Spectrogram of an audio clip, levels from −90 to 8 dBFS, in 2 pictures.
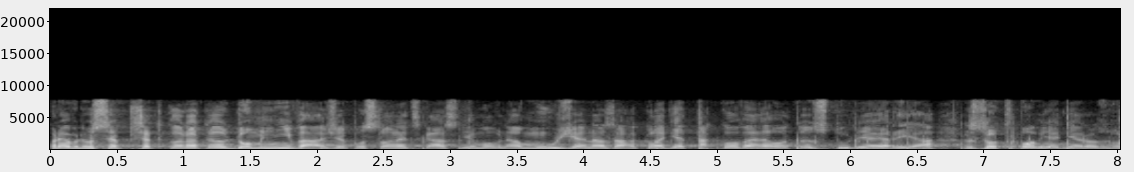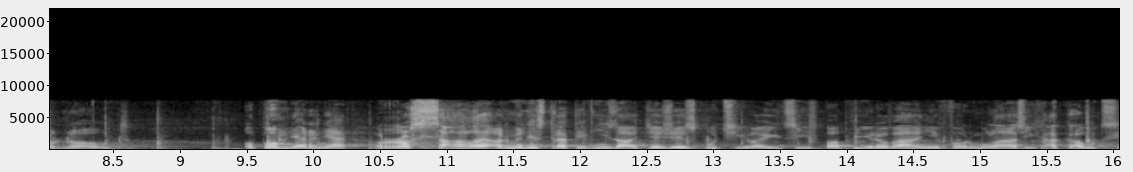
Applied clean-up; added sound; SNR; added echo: none; Run; 17 dB; none.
